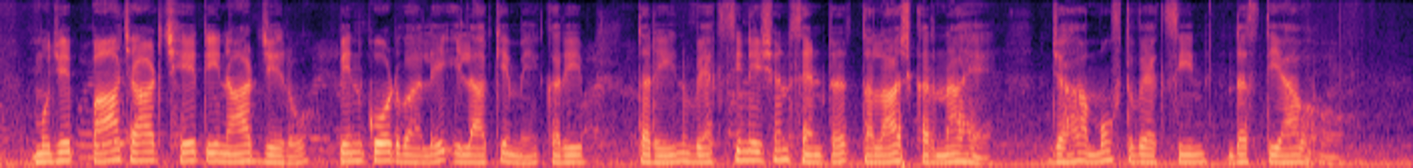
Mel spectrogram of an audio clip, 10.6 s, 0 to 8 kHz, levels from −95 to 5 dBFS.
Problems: constant background noise, background conversations at intervals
